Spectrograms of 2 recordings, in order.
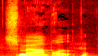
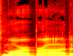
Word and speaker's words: Smørrebrød: Okay, so for those of you at home who are listening, that's s'more abroad, or you might see it as s'more abroad, which actually literally means? – Buttered bread.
